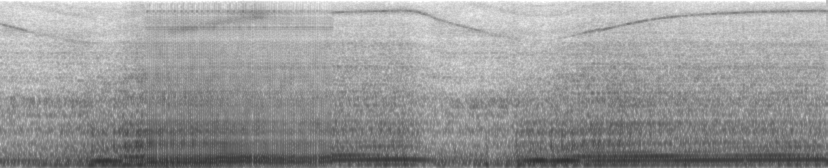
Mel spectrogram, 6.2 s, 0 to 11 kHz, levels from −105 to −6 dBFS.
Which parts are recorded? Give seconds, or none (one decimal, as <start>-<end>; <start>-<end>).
0.0-1.1; 2.5-6.2

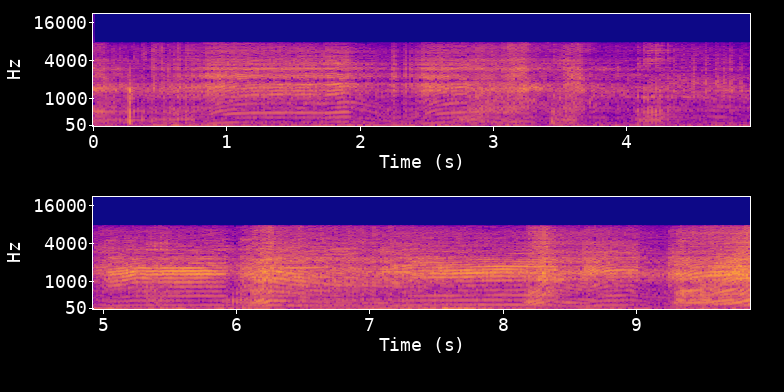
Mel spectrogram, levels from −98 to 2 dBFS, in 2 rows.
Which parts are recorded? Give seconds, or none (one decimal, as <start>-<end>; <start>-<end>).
0.6-2.8; 4.0-9.9

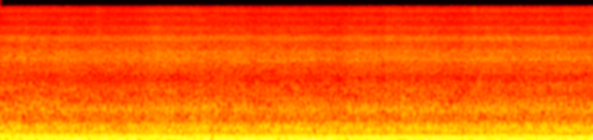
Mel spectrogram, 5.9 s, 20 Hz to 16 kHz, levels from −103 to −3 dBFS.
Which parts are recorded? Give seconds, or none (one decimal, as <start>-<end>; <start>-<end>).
3.5-5.9

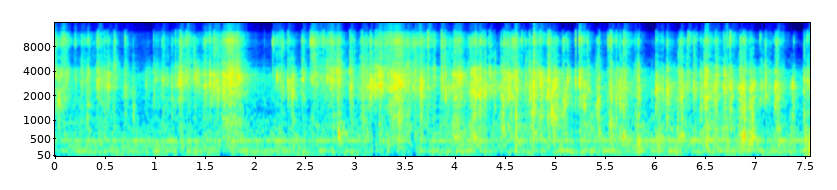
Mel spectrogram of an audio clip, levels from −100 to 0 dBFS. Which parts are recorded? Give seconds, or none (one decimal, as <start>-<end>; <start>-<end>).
4.6-7.6

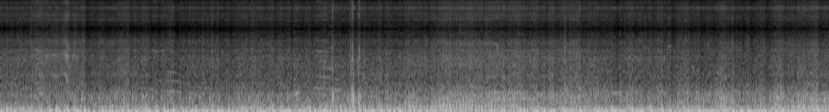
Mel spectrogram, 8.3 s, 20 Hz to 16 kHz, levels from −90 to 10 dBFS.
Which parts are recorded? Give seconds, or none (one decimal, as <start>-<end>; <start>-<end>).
0.0-0.4; 1.3-8.3

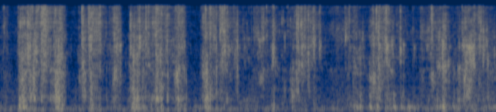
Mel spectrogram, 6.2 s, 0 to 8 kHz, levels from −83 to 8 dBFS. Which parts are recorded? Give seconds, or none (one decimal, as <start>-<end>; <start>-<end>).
none

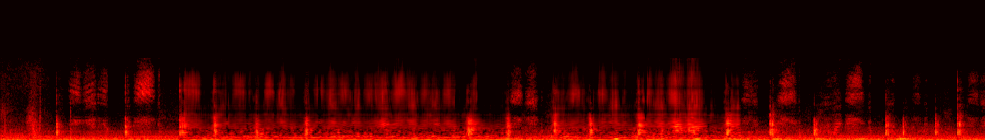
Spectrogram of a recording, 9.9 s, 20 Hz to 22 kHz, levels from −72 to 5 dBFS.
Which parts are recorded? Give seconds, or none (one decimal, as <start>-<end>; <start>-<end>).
0.0-1.8; 5.1-5.5; 7.4-9.9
